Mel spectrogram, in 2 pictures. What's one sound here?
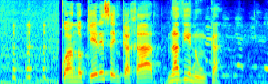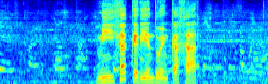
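Young girls chatter and laugh nearby.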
